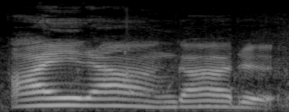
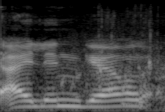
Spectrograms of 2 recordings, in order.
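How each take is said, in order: First: "Island Girl" drawn out slowly in a mock Japanese accent. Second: Said in the usual way. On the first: Vlogger posing as island princess, mock Japanese accent. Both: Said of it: "C'est Island Girl avec l'accent japonais".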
